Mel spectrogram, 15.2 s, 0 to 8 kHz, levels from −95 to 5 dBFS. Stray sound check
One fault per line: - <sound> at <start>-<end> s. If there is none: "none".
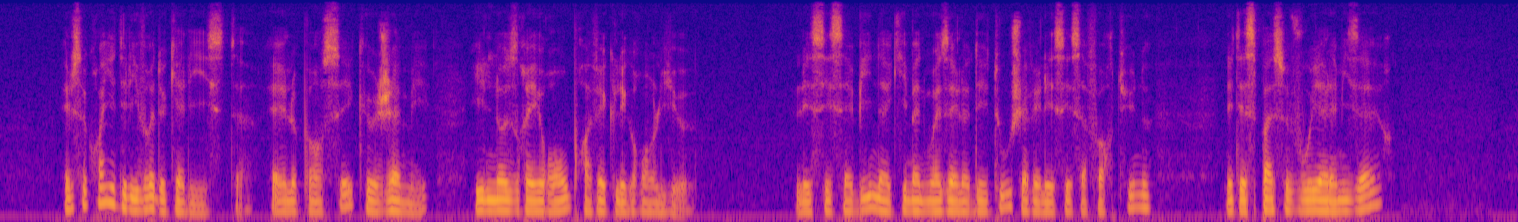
none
